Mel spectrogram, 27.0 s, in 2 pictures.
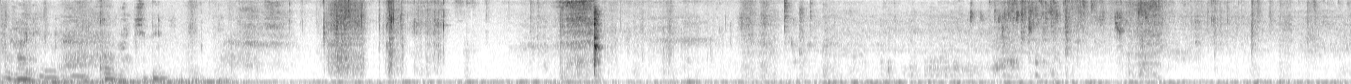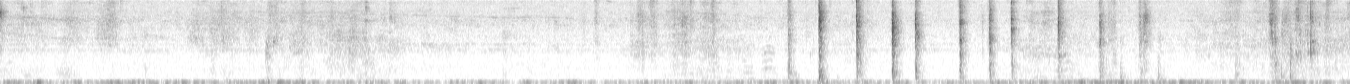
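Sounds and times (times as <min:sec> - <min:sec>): low steady rumble: 0:00.0 - 0:21.4.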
